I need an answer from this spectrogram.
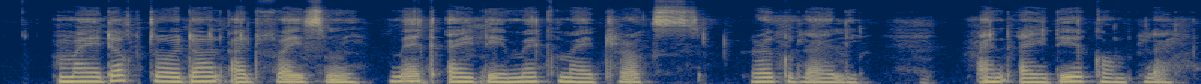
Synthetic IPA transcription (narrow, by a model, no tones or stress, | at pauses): maɪdɔk̚tɔdõnta̰dva̰ɪsmimekʰaɪdemekmaɪdɹɔ̰ɡsɹɛɡjulali | ʔãndajdekɔ̃mpʰlaɪ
